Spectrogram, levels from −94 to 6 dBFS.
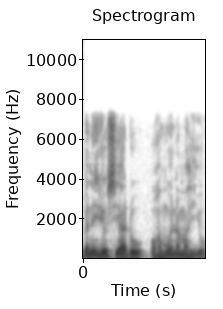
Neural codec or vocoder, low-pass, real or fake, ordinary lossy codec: none; 7.2 kHz; real; none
